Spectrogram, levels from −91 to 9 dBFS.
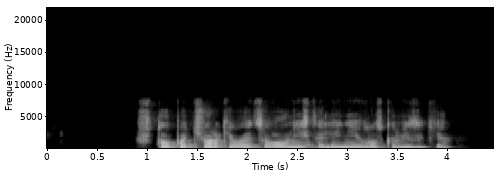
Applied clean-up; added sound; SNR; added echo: neural mask model Resemble Enhance denoiser.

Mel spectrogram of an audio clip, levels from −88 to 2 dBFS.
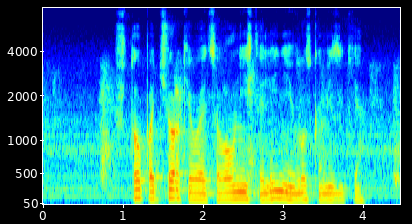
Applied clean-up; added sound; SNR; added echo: none; Mechanisms; 17 dB; none.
